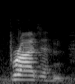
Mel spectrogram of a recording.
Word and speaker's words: Braddon: Next up is Braddon, and it means broad hillside, and it's pronounced Braddon, and it's spelled B-R-A-D-D-O-N.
